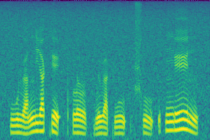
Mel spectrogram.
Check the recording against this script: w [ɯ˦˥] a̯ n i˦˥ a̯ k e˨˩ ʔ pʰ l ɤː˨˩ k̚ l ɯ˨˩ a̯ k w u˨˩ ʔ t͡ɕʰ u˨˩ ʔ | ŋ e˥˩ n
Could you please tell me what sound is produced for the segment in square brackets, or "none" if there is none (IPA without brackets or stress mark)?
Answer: ɯ˩˦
